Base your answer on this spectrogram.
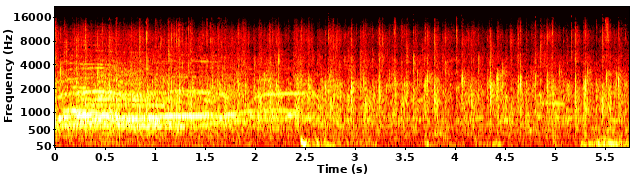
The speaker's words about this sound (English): Thank you so much for your applause, for your attention.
